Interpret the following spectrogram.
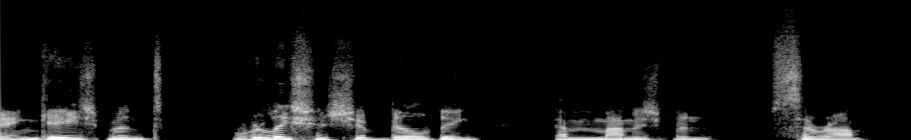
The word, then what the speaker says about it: CERAM: relationship building and management saram so you can see the pronunciation there and this is a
